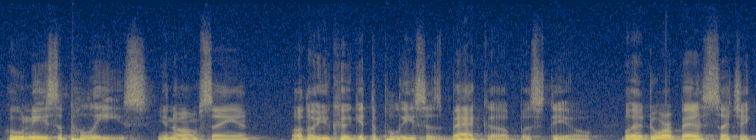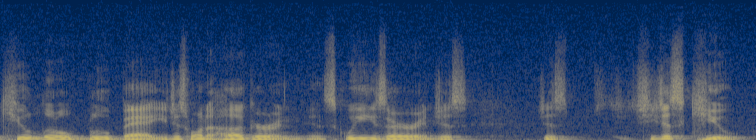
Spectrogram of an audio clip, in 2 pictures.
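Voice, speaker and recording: A man in his late twenties from Michigan answers viewer questions in a casual Q&A vlog. His low-leaning, mellow voice is very animated at a moderate pace, and he rambles chattily with frequent ums and restarts.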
